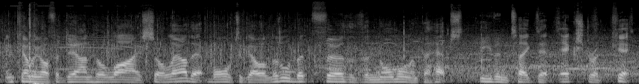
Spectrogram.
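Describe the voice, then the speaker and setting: Against very loud crowd and outdoor noise, a male golf commentator voiced by an actor gives analysis in a game broadcast. He explains each shot conversationally at an average male pitch. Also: steady tone, a little fast, lightly acted. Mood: assured, explanatory. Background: loud outdoor crowd ambience.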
